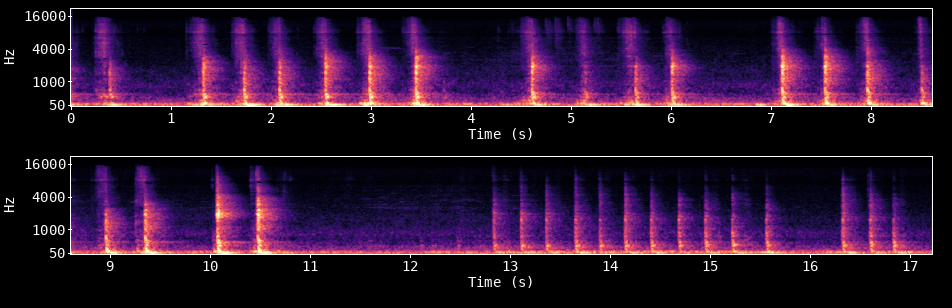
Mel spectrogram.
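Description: Kitchen knife chopping cucumber sticks into small dice on a wooden cutting board, the blade knocking the board about two or three times a second. About ten seconds in the chopping stops for two seconds, then resumes as quicker, lighter chops.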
